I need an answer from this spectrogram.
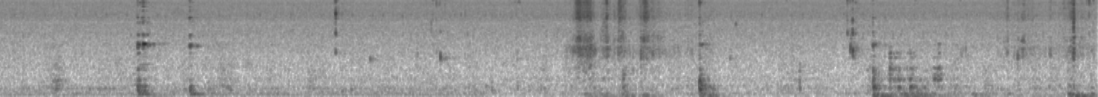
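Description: Quiet chewing of boiled corn kernels, with short clicks and taps of a metal fork against a plate at irregular moments.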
